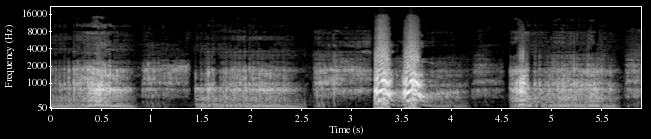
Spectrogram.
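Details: Rottweiler dog giving rumbling growls interrupted by a quick double bark in the middle and a single bark near the end.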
